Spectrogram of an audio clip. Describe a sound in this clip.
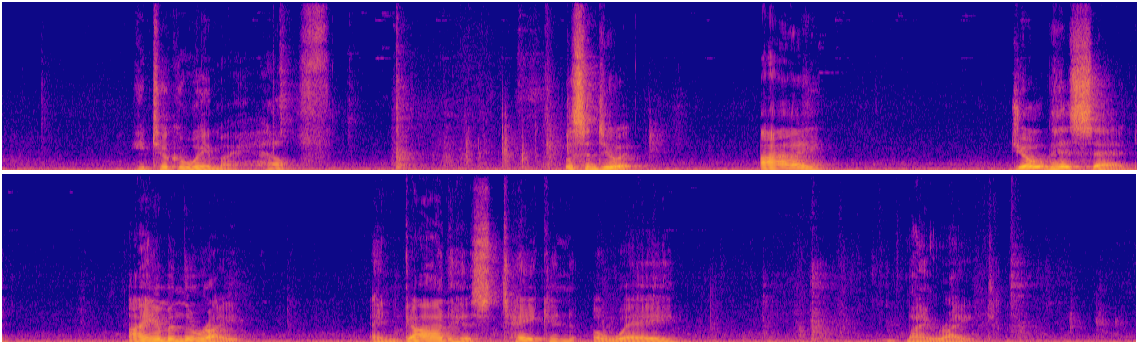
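A man speaks aloud in short bursts, close by.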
